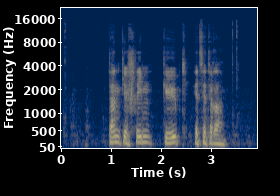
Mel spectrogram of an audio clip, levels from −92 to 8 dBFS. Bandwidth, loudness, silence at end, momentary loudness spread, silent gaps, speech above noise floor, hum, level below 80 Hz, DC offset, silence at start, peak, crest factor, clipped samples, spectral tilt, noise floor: 13.5 kHz; -25 LUFS; 0.65 s; 9 LU; none; 38 dB; none; -64 dBFS; under 0.1%; 0.95 s; -8 dBFS; 18 dB; under 0.1%; -6.5 dB/octave; -63 dBFS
